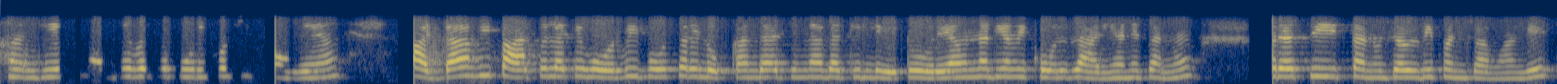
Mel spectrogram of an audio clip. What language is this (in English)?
Punjabi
